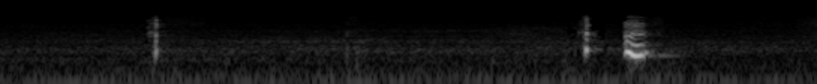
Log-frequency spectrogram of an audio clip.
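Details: Baby girl who often gets hiccups: three short, sharp hiccup bursts over a quiet hum.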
